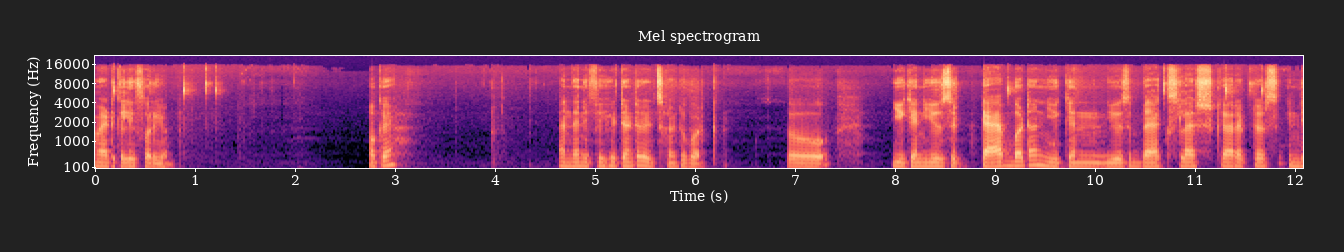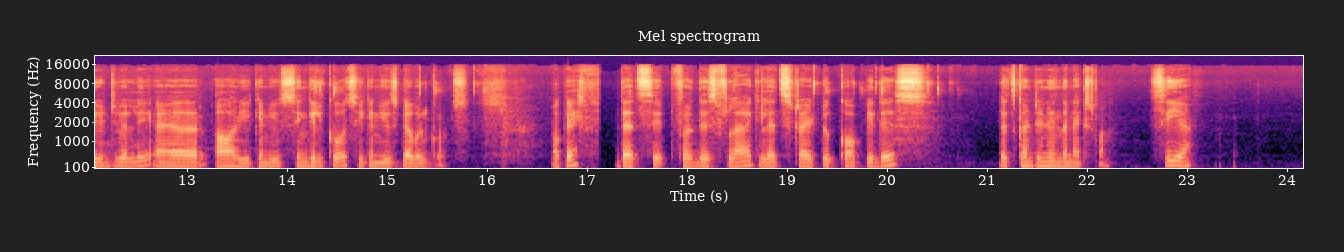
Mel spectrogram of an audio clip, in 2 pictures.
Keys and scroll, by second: 4.4 Return.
